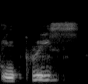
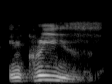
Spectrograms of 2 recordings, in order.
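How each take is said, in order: First: The word ends with an s sound. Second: The word ends with a z sound. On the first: The speaker calls it right. "they are not Z sound, they are increase" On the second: The speaker calls it wrong. "I used to say them increase"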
